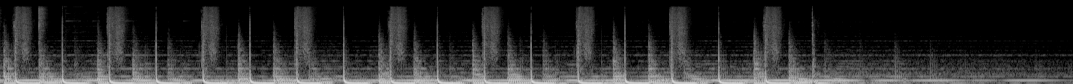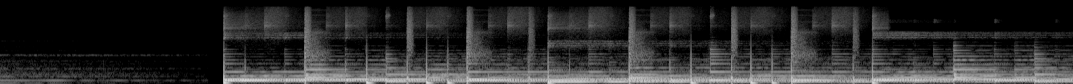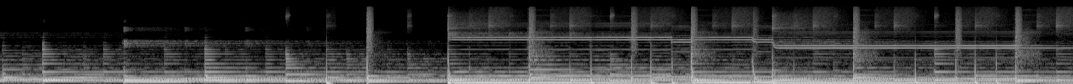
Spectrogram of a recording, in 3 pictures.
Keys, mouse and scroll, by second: 1.4 ctrl+r, 2.6 right click, 3.1 KP_Decimal, 3.5 click, 4.1 b, 4.4-5.4 middle drag, 4.6 g, 7.5-9.2 right drag, 7.8 g, 9.2 click, 9.4-11.1 middle drag, 10.7 ctrl+r, 13.9-14.9 middle drag, 17.1 right click, 18.0-20.5 drag, 19.0 c, 21.2-23.0 drag, 21.5 c, 24.3-26.3 right drag, 24.5 ctrl+r, 26.4 ctrl+Tab, 27.3 right click, 27.5 c, 30.6 e, 30.9 right click.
